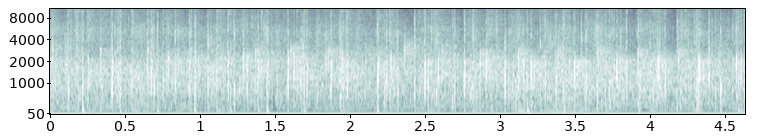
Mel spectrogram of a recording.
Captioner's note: all applauding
